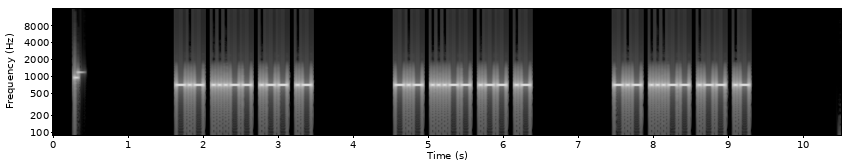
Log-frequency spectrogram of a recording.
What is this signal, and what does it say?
Morse code, heard as a keyed tone, about 30 wpm, 700 Hz. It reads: K3WA K3WA K3WA
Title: Call Signs Repeated 2x - 30wpm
